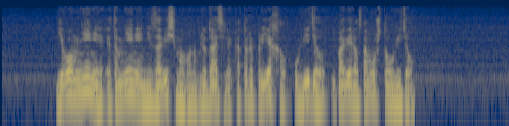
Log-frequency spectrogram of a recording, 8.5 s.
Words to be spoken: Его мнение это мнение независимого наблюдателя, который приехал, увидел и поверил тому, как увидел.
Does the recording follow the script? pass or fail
fail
